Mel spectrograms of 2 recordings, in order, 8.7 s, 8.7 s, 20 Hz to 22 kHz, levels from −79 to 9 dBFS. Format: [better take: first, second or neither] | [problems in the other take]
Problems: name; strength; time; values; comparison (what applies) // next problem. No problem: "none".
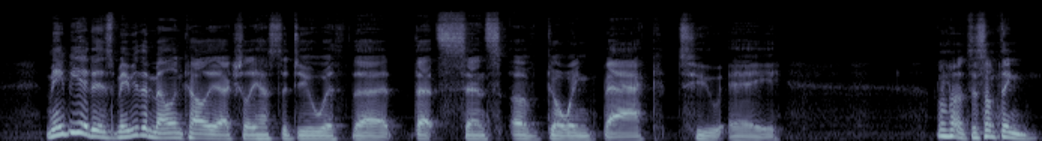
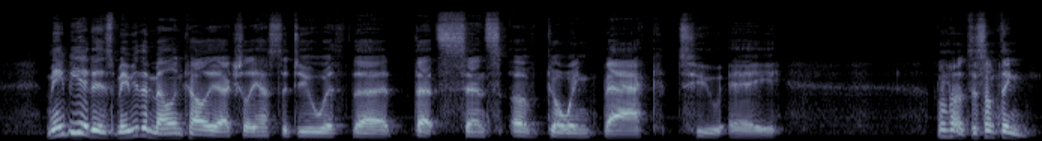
first | thin; somewhat; fading below 300 Hz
